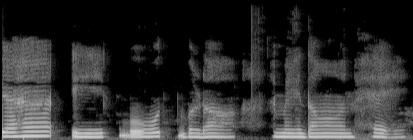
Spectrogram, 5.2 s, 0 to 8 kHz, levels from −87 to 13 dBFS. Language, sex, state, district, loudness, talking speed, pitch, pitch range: Hindi, female, Uttar Pradesh, Saharanpur, -15 LUFS, 70 wpm, 205 Hz, 200-220 Hz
